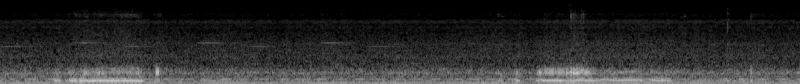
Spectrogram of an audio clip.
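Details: Cavalier King Charles Spaniel puppy Sodam snoring through an afternoon nap on Sunday, 9 August 2020: two long, low, buzzing inhalations about four and a half seconds apart, over a constant background hum.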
